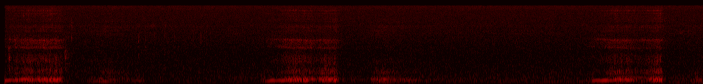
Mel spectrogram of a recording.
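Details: A Rottweiler snoring: three slow, deep rumbling snores on the in-breath with quiet pauses between, in a quiet room.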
